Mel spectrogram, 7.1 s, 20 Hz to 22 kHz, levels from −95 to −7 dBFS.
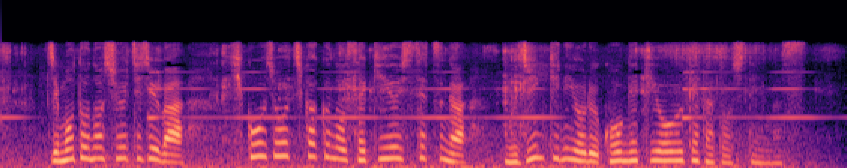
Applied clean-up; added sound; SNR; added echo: none; Wind instrument, woodwind instrument; 19 dB; none.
